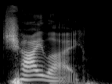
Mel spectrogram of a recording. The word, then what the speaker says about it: Chili: She was from this town, upstate New York, that's spelled C-H-I-L-I, I guess it's a suburb of Rochester. So when you see C-H-I-L-I, you think Chile. Exactly. So I texted my friend who's from upstate New York, and I'm like, have you heard of this place? And is it pronounced Chile? And they're like, no, it's actually pronounced Chile.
